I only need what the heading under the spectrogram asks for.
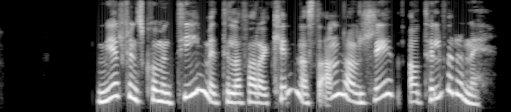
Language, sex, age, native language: Icelandic, female, 30-39, Icelandic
